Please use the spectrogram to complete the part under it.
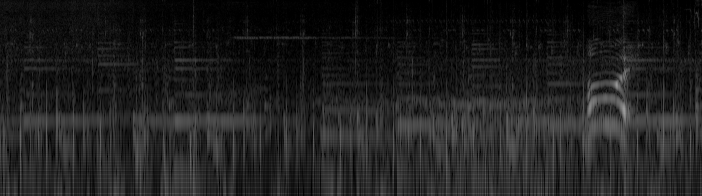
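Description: Hooves clip-clop steadily from a gray horse in the Breath of the Wild video game, with music beneath and a short, loud neigh rising near the end.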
